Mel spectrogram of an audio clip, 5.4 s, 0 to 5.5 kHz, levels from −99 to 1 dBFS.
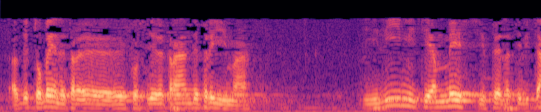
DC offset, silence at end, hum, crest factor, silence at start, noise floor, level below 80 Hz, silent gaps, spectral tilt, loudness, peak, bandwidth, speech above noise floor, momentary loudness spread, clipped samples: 0.5%; 0 s; none; 16 dB; 0.05 s; -43 dBFS; -46 dBFS; none; -12 dB/octave; -17 LUFS; 0 dBFS; 3.6 kHz; 27 dB; 9 LU; under 0.1%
